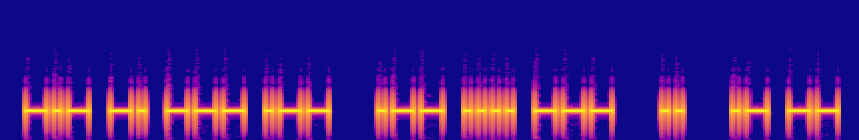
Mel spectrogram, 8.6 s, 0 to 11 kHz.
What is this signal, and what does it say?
Morse code, heard as a keyed tone, about 17 wpm, 700 Hz. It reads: KNOW WHO I AM
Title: Sentences from Top 1000 Words - Review Part 5 - 17wpm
